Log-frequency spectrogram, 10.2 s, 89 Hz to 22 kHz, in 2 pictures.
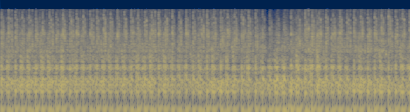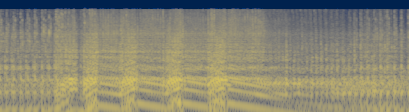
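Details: First start of a freshly built 2054 flat-four, carburettors barely adjusted, no final exhaust fitted: loud raw exhaust bark, steady idle then three quick blips rising and falling cleanly; picks up crisply and runs well.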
